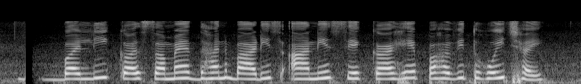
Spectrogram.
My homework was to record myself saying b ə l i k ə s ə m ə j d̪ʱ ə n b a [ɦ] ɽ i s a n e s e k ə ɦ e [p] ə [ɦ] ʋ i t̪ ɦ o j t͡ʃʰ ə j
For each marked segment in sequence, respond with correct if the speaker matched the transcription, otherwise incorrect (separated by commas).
incorrect, correct, correct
